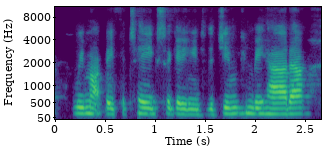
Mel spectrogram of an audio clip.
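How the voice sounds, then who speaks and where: Here a woman speaks with an Australian accent at a fairly low pitch. The sound is dry and close, with no echo. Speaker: naturopath. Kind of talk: interview.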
